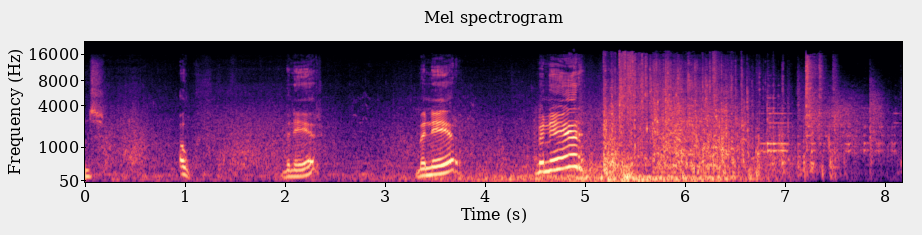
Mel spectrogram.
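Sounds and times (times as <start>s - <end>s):
speech: 0.0s - 0.3s, 0.9s - 1.4s, 2.0s - 2.4s, 3.3s - 3.9s, 4.5s - 5.2s
boat crashing into a quay: 4.5s - 8.1s.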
